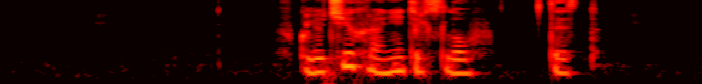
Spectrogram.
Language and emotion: Russian, neutral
